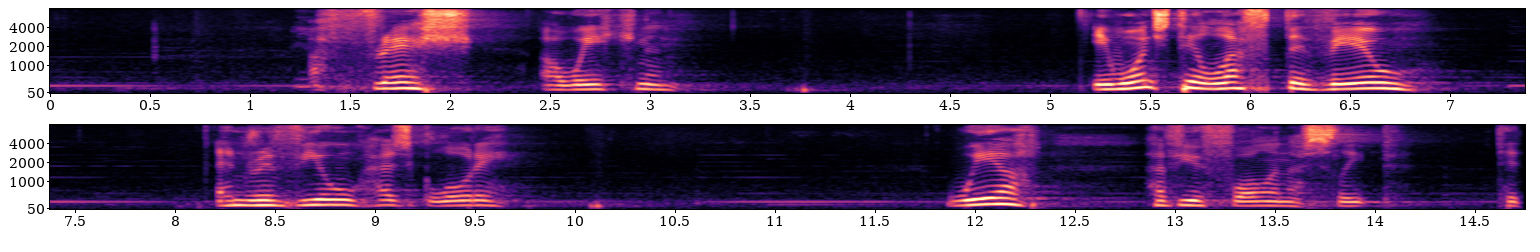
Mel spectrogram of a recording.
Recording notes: Live from our Sunday gathering.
